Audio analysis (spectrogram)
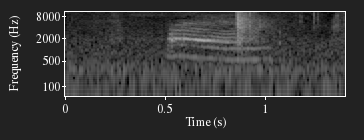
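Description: A single short meow from a cat, fairly close but soft, rising and falling once against quiet background noise.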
